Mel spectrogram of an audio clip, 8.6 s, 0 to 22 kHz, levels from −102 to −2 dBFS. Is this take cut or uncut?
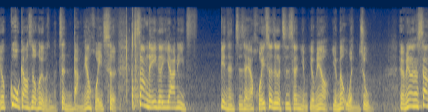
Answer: cut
